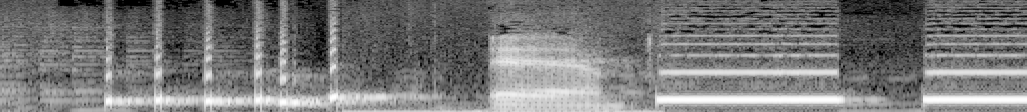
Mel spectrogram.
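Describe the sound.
Skype call ringing tone: a few short clicks and a brief chime-like burst, then two long, steady, loud tones with a short gap between them.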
